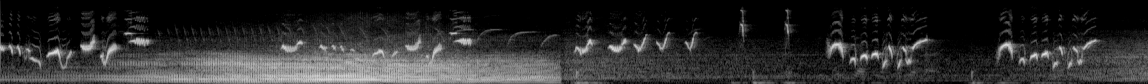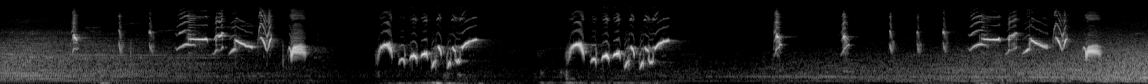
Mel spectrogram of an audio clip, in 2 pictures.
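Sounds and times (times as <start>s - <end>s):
bird singing whistled notes: 0.0s - 2.2s, 12.2s - 22.5s.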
